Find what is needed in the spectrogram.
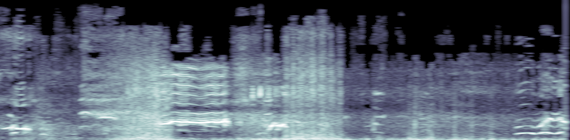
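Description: Girls screaming on a Slingshot reverse-bungee ride, two short high-pitched shrieks about a second and two seconds in. Wind rushing over the camera's microphone as the capsule swings is heard with them.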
